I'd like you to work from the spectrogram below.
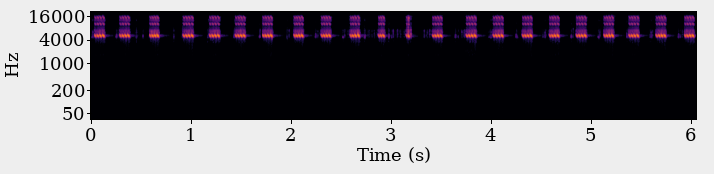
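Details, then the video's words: Crickets chirping at night, repeated high-pitched pulses at a quick steady pace with a short stutter near the middle, in otherwise quiet surroundings. "Cricket Chirping Sounds - Cricket klinkt 's nachts luid"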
